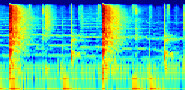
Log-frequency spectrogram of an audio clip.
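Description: Plastic building-brick figure dropped onto a tabletop in a drop test, landing with a sharp clack twice about a second and a half apart, over quiet background music.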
